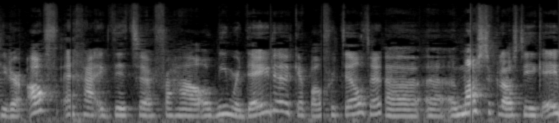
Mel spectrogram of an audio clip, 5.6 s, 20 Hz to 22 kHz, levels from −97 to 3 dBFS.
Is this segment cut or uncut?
cut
